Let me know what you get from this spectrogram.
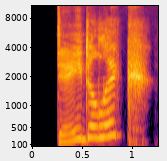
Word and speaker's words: Daedalic: So, Daedalic, I believe it's pronounced.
